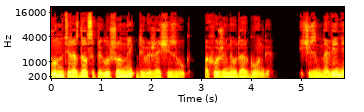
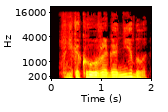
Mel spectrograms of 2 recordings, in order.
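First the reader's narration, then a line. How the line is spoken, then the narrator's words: Gentle objection. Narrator (Russian): мягко возразил мальчик, словно понимая, насколько его бывший учитель и повелитель невежественный дик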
